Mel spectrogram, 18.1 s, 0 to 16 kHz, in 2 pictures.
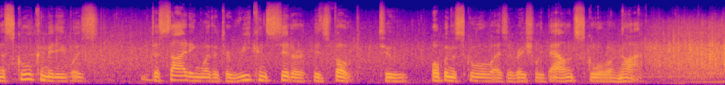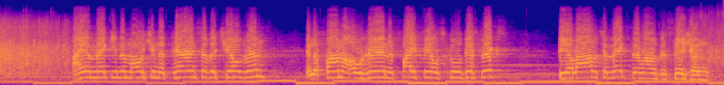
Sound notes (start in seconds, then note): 8.9 applause slows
